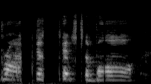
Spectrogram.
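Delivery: put-on high yelling. Retelling a youth baseball game: imitating yelling at his son. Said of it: "I'm yelling at them".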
